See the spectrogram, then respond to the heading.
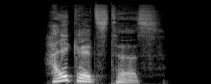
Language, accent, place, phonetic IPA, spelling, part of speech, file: German, Germany, Berlin, [ˈhaɪ̯kl̩stəs], heikelstes, adjective, De-heikelstes.ogg
- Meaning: strong/mixed nominative/accusative neuter singular superlative degree of heikel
